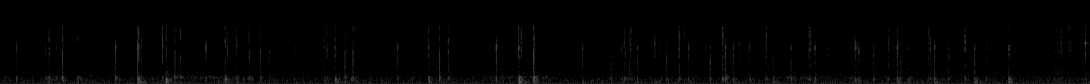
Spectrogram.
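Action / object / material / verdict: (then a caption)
tap / holographic scale-print fabric tapped with long acrylic nails / synthetic fabric / none. Long acrylic nails scratch and tap flat holographic mermaid scale-print fabric. A quiet, dry scratching runs throughout under a steady patter of short, crisp, bright clicks that die away almost instantly, with a soft low rustle beneath.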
